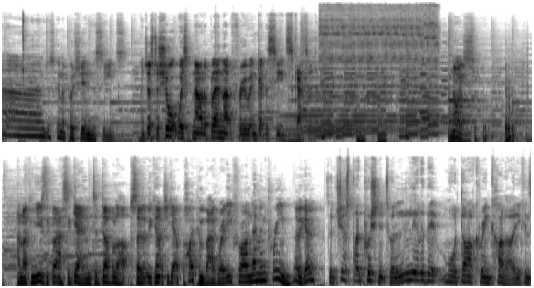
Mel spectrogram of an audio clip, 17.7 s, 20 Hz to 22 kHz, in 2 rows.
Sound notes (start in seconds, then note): 5.3 mixer whirring; 5.3 soft upbeat music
